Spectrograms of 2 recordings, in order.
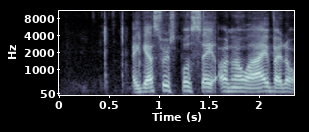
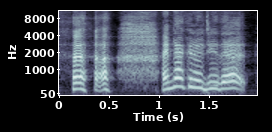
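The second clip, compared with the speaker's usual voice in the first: laughing; 8 semitones higher, 5 dB louder, slower than usual. Real, not acted. Laughing reply to chat teasing.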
